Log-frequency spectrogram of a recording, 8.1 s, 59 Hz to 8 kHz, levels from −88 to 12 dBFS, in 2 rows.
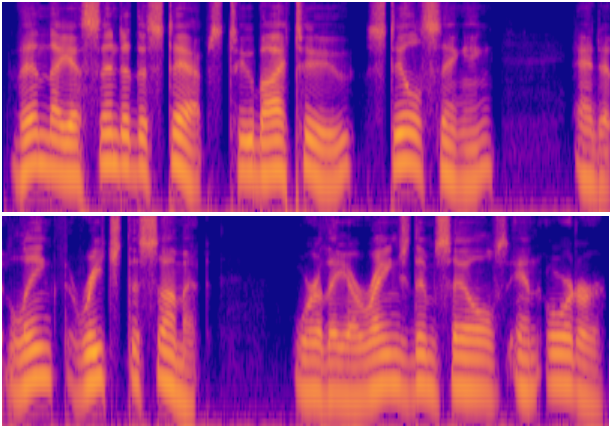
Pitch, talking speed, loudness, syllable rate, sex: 150 Hz, 165 wpm, -17 LUFS, 4.8 syllables/s, male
